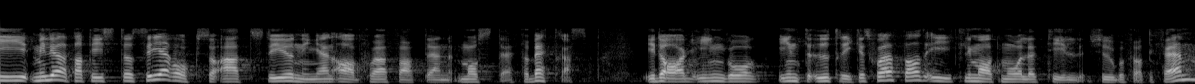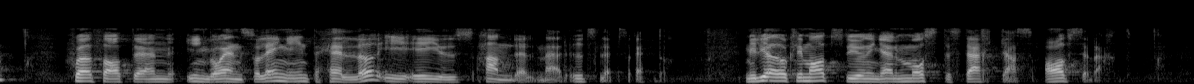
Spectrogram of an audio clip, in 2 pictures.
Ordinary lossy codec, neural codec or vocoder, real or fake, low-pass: none; vocoder, 44.1 kHz, 128 mel bands, Pupu-Vocoder; fake; 5.4 kHz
